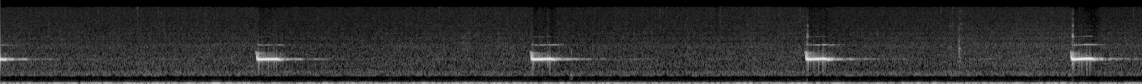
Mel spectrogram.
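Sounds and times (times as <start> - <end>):
Eurasian scops owl whistling short pure notes: 0.0 - 0.5, 2.6 - 3.3, 5.3 - 6.1, 8.0 - 8.8, 10.7 - 11.4.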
